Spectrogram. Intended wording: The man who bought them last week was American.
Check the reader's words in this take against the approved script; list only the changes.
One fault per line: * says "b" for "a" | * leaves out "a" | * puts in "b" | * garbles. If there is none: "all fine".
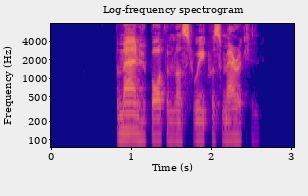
all fine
